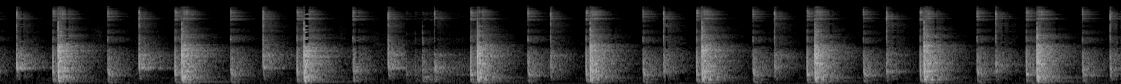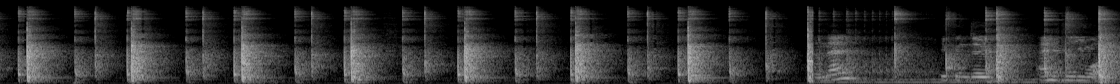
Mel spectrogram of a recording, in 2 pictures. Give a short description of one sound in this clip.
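A ping pong ball clicks rapidly on a table in a steady rally.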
